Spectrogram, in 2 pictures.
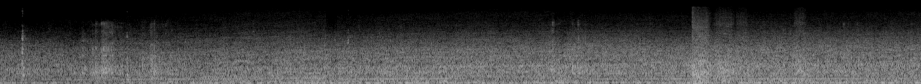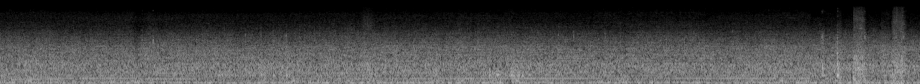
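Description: An open-wheel racing car engine accelerates through the gears.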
